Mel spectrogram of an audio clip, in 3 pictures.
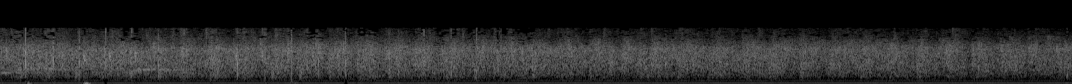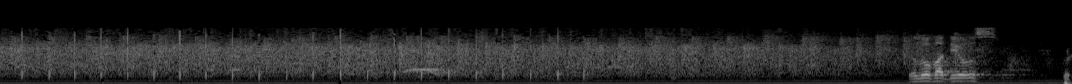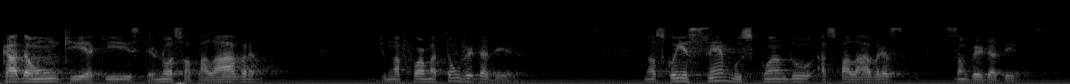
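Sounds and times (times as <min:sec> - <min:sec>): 
audience applause: 0:00.0 - 0:20.1
speech: 0:19.9 - 0:20.8, 0:21.5 - 0:24.2, 0:25.3 - 0:26.7, 0:27.9 - 0:31.8.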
